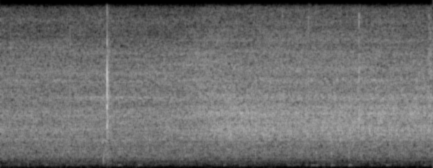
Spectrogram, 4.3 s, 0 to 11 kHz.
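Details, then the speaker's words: Wood boiler heated by Axeman Anderson, outdoor boiler returning about 150° with about 165° feeding out: steady seething rush with faint irregular low thumps; water kettling inside boiler. "wow it's really kettling now listen to"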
